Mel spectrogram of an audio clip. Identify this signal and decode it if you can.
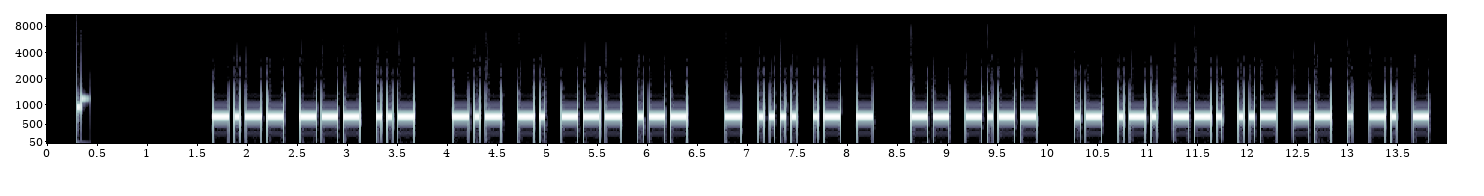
Morse code, heard as a keyed tone, about 22 wpm, 700 Hz. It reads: YOU KNOW THAT MY ARGUMENT
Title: Sentences from Top 1400 Words 22wpm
